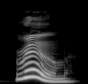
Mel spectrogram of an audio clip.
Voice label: "room", English; 3000 words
